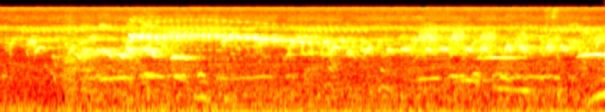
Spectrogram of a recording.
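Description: Several birds calling: a scatter of short chirps, with a fast, high trill about a second in that lasts about two seconds, and short whistles near the end.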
